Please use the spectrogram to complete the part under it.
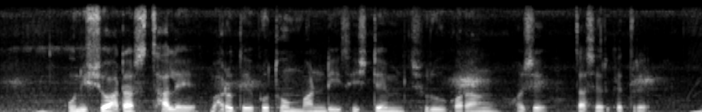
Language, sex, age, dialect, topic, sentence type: Bengali, male, 60-100, Rajbangshi, agriculture, statement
